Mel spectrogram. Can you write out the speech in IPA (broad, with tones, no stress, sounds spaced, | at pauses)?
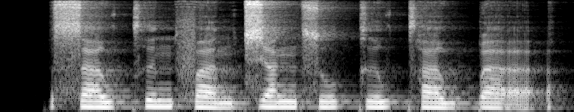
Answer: s a˨˩ w t̪ʰ ə˧ n f a˧˩ n t͡ɕ a˧ ŋ s o˨˦ k ə˨˦ w t̪ʰ a˨˩ w ɓ a̰ː˧˨ ʔ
